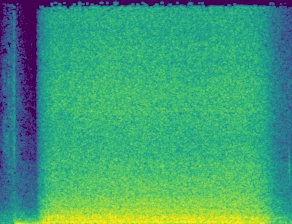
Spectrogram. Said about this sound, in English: One river in an area near the border with Austria turned into a raging torrent, the flood sending a muddy cascade downhill.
